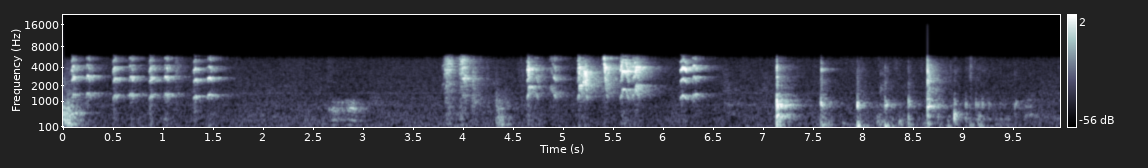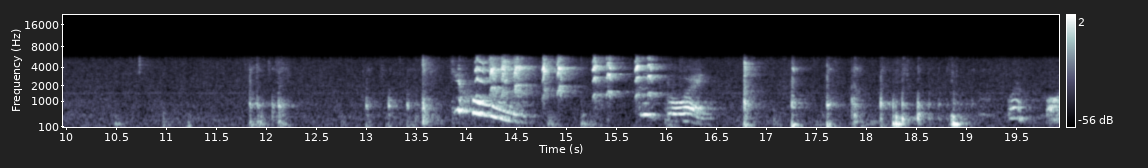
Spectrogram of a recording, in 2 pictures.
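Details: Poodle indoors during a game of catch with a ball: bursts of high, squeaky, tonal whines and yips, some sliding downward, in clusters separated by short pauses, with thumps and clatter of play between them.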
